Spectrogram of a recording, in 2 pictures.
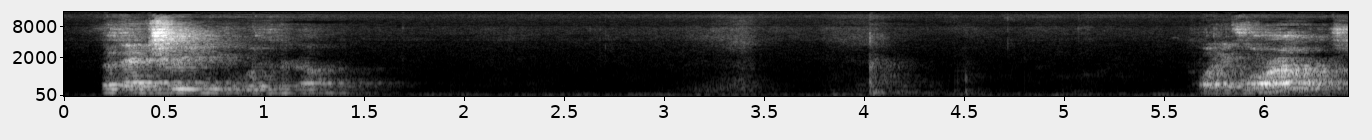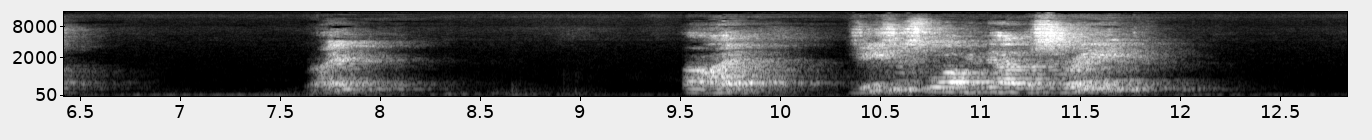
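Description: A man speaks calmly in bursts, heard through a microphone in an echoing hall.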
